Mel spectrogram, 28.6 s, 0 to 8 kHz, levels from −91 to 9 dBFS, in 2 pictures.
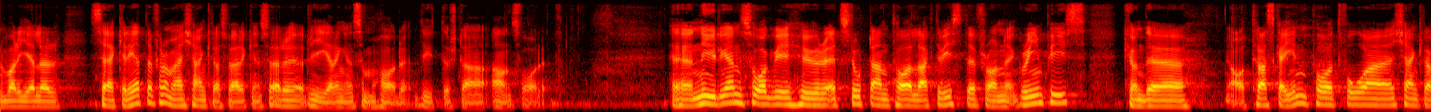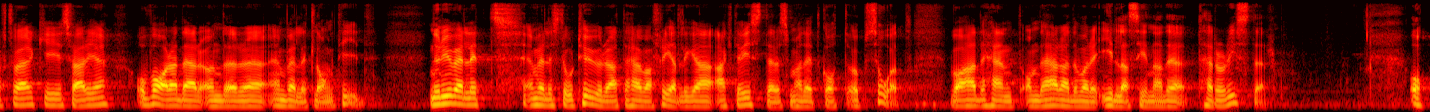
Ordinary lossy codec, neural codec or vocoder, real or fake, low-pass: none; none; real; 7.2 kHz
